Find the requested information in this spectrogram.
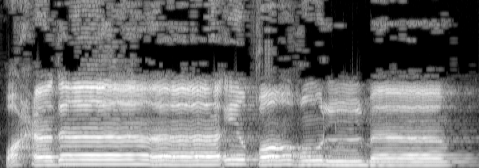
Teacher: جب سٹاپ کریں گے با زبر الف ہو جائے گا, 1 سیکنڈ آپ نے با کو کھینچنا ہے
